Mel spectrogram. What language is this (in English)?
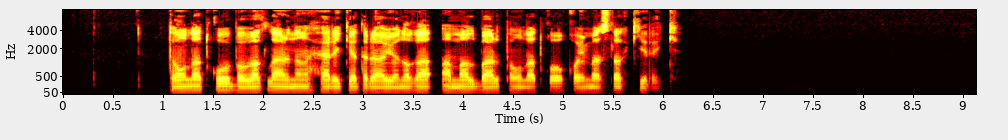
Uyghur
